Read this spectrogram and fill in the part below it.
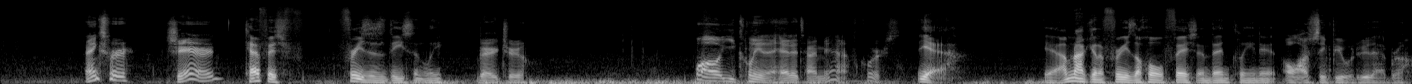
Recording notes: It's been a while since we tried to catch fish and record a podcast, try being the keyword here... Our continued weird weather here in Iowa.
